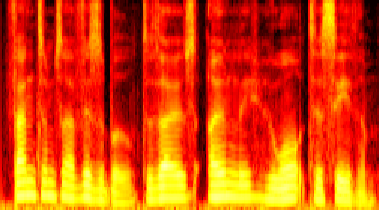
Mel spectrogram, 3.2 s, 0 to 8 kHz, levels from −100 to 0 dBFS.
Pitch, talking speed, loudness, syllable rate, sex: 115 Hz, 210 wpm, -18 LUFS, 5.7 syllables/s, male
